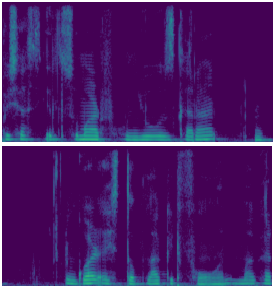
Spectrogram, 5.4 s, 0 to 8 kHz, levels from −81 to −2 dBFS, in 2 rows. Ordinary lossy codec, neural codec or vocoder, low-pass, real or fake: none; none; none; real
